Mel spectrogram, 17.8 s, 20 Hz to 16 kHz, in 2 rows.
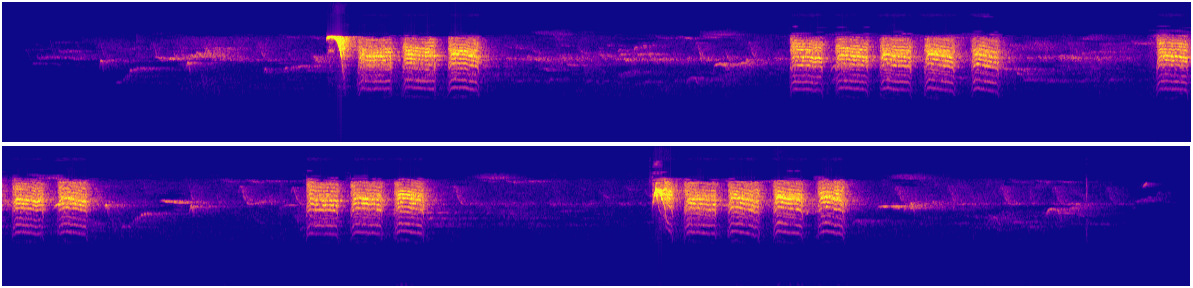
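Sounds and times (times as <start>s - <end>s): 
willow tit calling: 2.4s - 3.7s, 4.6s - 12.4s, 13.8s - 17.2s.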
